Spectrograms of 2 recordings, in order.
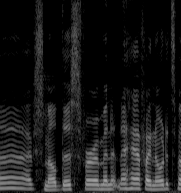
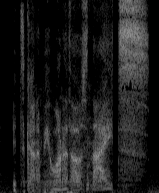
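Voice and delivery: barely audible, very quiet whispered aside. Storyteller voicing Cassander refilling his glass, Cassander whispering to Dane. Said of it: "whisper to him".

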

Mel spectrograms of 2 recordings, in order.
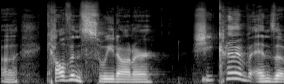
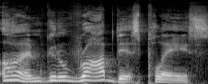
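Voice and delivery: very slow, deliberate delivery, each word dragged out; 4 semitones higher than usual. Retelling a movie scene about a robber at a bowling alley: Linnea Quigley impression. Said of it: "That was pretty good Linnea Quigley".

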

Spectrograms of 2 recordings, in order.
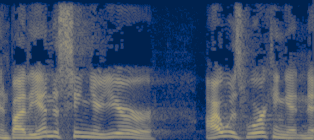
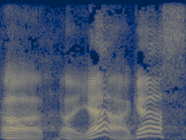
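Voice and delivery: put-on slow, dazed, foggy, stumbling speech; 2 semitones lower, 4 dB quieter than usual. Retelling a bike crash, quoting own reply: imitating own dazed concussed reply. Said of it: "I had just received a concussion".

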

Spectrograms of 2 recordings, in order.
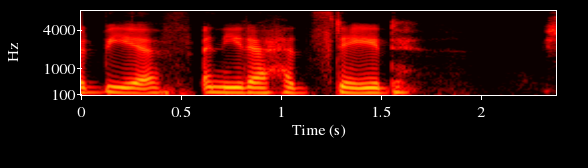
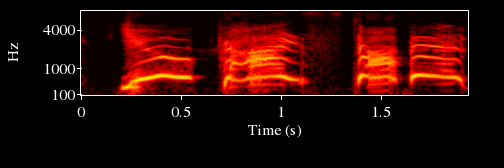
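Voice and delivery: put-on shrill, whiny yell, very high pitched. Imitating an actress yelling at two people while giving birth: imitating Jane's whiny yell. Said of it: "yelling at them both, and it's just very whiny".

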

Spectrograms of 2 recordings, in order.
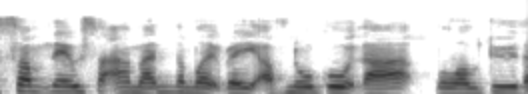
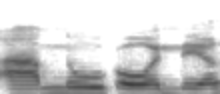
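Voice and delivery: put-on speaking with an Ayrshire accent; 3 semitones lower, 4 dB quieter than usual. Act out folk moaning about not going to a gym, in an Ayrshire accent. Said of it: "That's my Ayrshire".

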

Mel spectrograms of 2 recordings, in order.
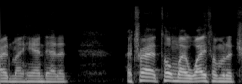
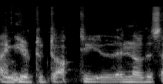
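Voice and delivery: mock seductive vampire voice, lower; 4 semitones lower than usual. Talking about vampire stories, the speaker slips into a mock seductive vampire voice. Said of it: "I don't know why I did that voice".

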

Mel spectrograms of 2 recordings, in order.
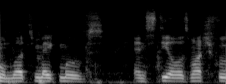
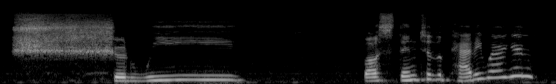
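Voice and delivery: quiet, slow whisper, drawing out we, pitched up; 6 semitones higher, 5 dB quieter than usual. Asking friends in character whether to break into the wagon: hushed tones. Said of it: "in hushed tones".

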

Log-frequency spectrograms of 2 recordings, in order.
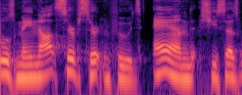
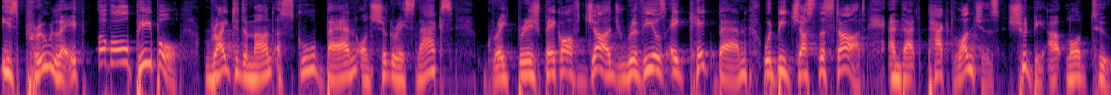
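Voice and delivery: put-on British accent; 2 semitones higher than usual. Reading a long tabloid headline aloud to the others: put-on british voice. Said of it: "which I will let [name] read in his British voice".

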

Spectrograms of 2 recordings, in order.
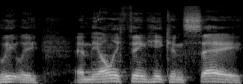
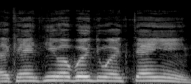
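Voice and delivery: loud, high, mocking deaf-person voice; 8 semitones higher, 5 dB louder than usual. Retelling a man in a dark, loud place mimicking a deaf person; mocking deaf-person voice. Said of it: "kind of mimicking a deaf person was like".

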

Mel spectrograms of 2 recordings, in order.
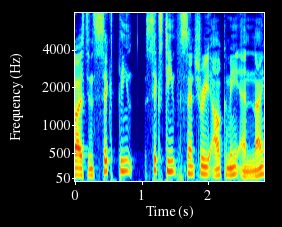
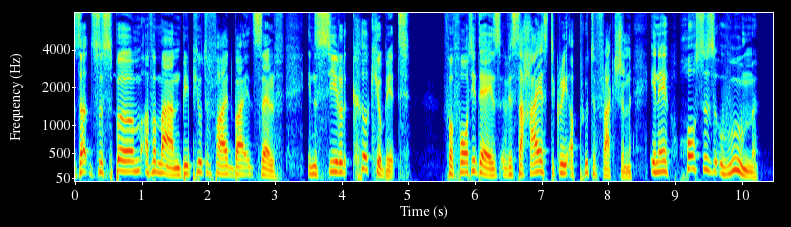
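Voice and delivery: calm, non-angry put-on German accent; 4 semitones higher than usual. Asked for non-angry german, reading a text aloud in a non-angry german accent. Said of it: "non-angry German".

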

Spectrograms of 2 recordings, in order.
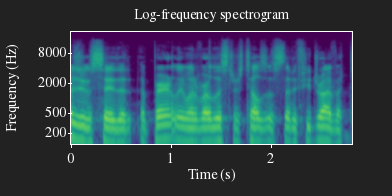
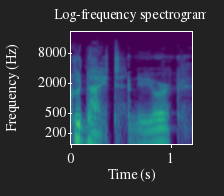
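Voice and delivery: put-on radio announcer voice, quieter; 14 dB quieter than usual. Repeating another speaker's sign-off, in a radio host voice. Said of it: "Like you think you're on like CBS New York".

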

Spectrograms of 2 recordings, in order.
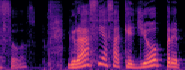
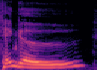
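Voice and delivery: tengo said in an English accent, drawn out. Imitating university students learning Spanish, tengo said with an English accent. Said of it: "Hablan con acento inglés. Dicen tengo".

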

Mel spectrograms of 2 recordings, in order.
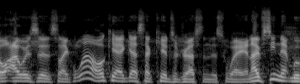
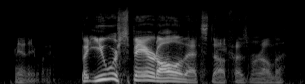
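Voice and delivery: ordinary talk

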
